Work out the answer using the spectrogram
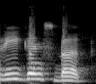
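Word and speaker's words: Regensburg: ராட்டிஸ்பான்ங்கிறது வந்து ஜெர்மன்ல என்ன சொல்றாங்கன்னா ரீஜன்பர்க், அதாவது ரீகன்ஸ்பர்க் அப்படின்னு சொல்றாங்க. City in Australia. இதை எப்படி ப்ரொனவுன்ஸ் பண்ணணும்னா ரீகன்ஸ்பர்க். You know we French storm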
